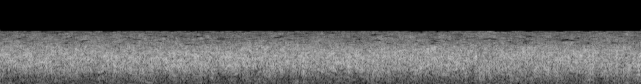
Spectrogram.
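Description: A crowd at a town meeting in Sudbury claps steadily for a speaker for several seconds, a dense, sustained wash of applause with no voices over it, holding at an even level throughout.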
